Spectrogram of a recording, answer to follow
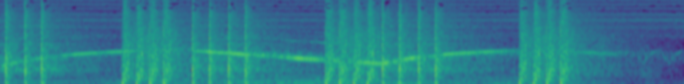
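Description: Several bursts of rapid gunfire, quick volleys of shots, over a police siren that wails slowly up and down twice. It is a comic sound effect contradicting the promise of safety.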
